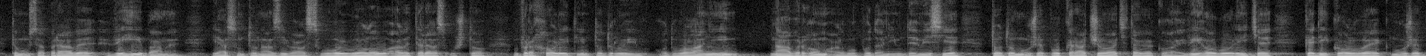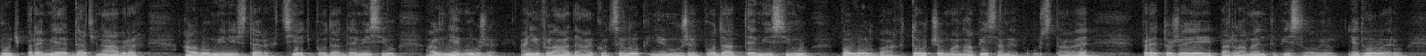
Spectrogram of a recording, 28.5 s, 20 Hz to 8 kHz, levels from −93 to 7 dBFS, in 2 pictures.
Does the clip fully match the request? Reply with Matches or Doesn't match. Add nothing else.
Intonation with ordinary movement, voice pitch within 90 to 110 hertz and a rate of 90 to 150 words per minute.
Matches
